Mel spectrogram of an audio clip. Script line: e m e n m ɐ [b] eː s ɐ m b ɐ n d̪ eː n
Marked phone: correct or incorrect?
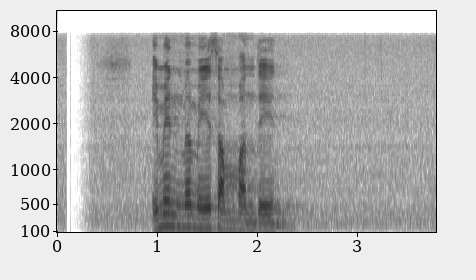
incorrect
